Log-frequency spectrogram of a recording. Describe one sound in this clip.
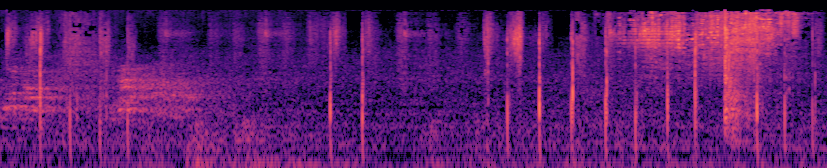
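Footsteps clack on a hard metal floor at a steady walking pace.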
